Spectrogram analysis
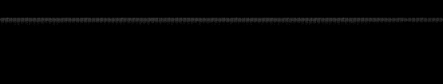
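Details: Meadow katydid recorded in 2020: a dense, continuous high-pitched hiss, strongest in a steady band near the top of hearing, with rapid crackling ticks reaching lower, repeating several times a second without pause.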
